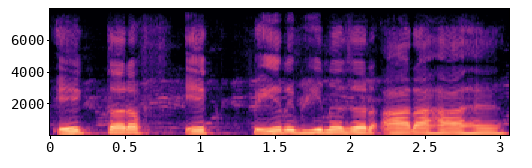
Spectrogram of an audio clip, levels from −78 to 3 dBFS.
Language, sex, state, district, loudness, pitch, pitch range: Hindi, male, Bihar, West Champaran, -13 LUFS, 165 Hz, 155-170 Hz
